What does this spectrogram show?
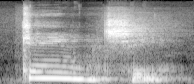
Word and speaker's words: quente: The next word - 'quente'. 'QUENte' - see? The stress is again on the 2nd syllable to the last, meaning that the final 'e' is unstressed.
